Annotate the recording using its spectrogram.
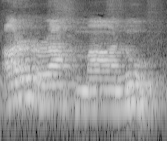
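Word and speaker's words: الرحمن: But because Ra is a Shamsi letter, it kills the sound of Lam. So the pronunciation will be Ar-Rahmanu.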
